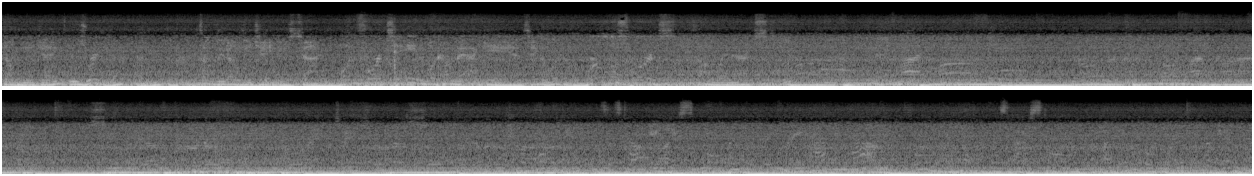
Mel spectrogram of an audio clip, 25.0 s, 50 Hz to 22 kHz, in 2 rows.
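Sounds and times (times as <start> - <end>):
car radio music with deep bass: 0.0 - 25.0.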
